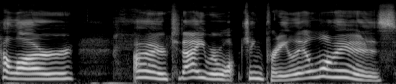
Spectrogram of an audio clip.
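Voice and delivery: bad Australian accent. Asked to try a New Zealand accent, speaker attempts a failed Australian accent. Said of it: "Australian accents are now just gone".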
